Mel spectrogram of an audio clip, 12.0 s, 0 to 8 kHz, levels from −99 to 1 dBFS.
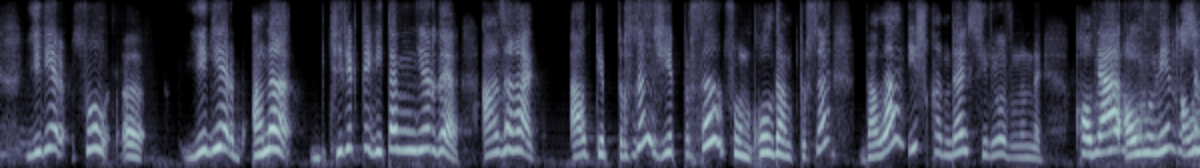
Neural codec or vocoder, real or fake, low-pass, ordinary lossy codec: codec, 16 kHz, 1 kbps, X-Codec, HuBERT features, trained on general audio; fake; none; none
